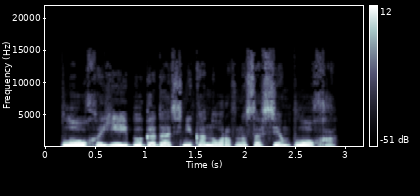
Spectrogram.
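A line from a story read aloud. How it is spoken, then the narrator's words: Witch's sharp bark. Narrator (Russian): ведьма как рявкнула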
